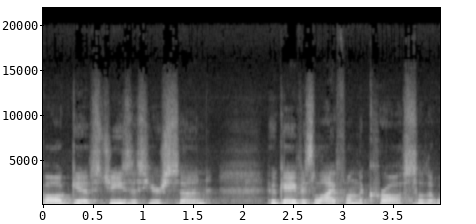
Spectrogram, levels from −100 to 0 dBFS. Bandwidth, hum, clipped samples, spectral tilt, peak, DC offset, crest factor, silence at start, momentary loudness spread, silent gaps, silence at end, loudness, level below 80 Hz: 13.5 kHz; none; under 0.1%; -6 dB/octave; -6 dBFS; under 0.1%; 16 dB; 0 s; 14 LU; none; 0 s; -22 LUFS; -40 dBFS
